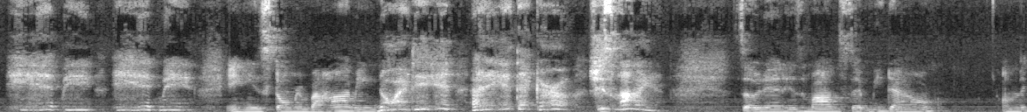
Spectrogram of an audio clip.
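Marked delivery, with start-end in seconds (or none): 0.1-1.9 high-pitched blurted accusation; blurting out. Retold or imitated. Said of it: "blurting out". 3.8-6.6 imitated high-pitched protest; indignant denial. Boyfriend follows, denying the hit.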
